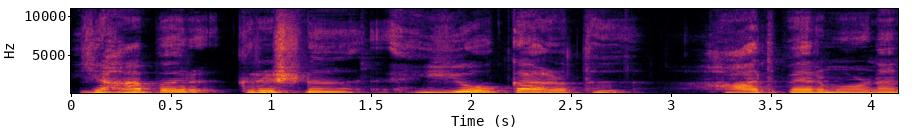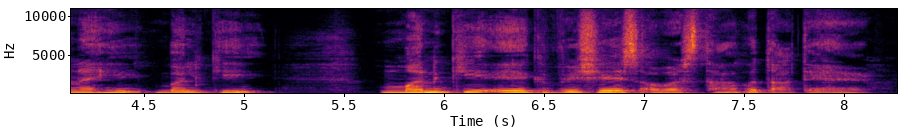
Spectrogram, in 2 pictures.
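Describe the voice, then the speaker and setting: A man teaching a scripture verse, explaining each word slowly and chanting the Sanskrit lines. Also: high-pitched, animated, darkish tone. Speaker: Gita teacher. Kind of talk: slow Sanskrit recitation lesson.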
